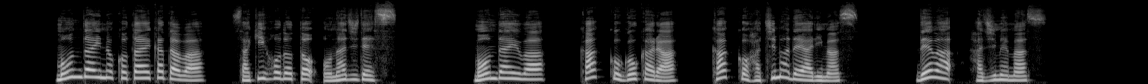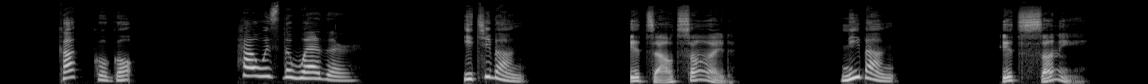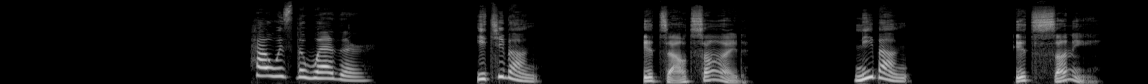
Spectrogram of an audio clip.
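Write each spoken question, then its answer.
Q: How is the weather?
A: 2: It's sunny.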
